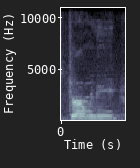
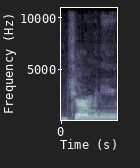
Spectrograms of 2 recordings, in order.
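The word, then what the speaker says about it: Jhermine: am my name is germany my name is extra as it is like it's germany with a j h e r m i n e if you can't spell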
